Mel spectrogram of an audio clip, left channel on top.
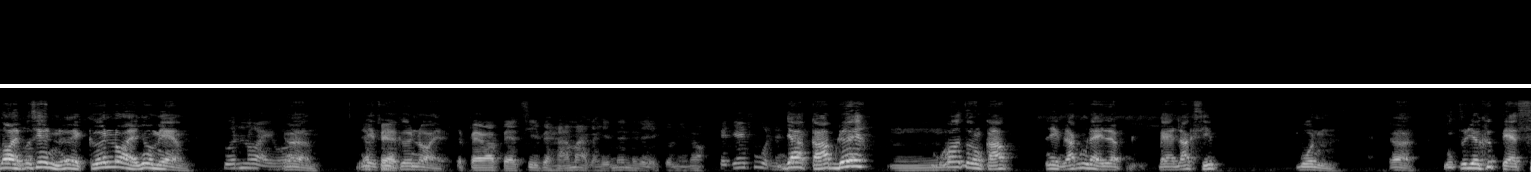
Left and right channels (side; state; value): left; silent; digital silence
